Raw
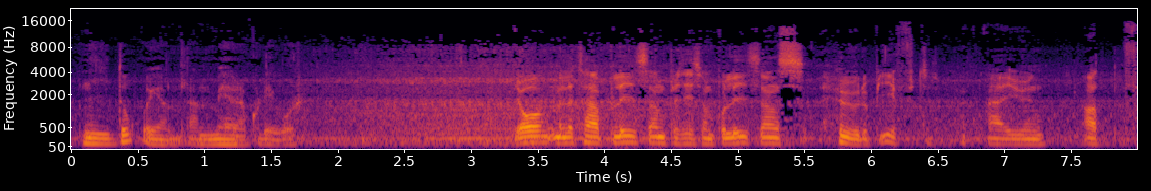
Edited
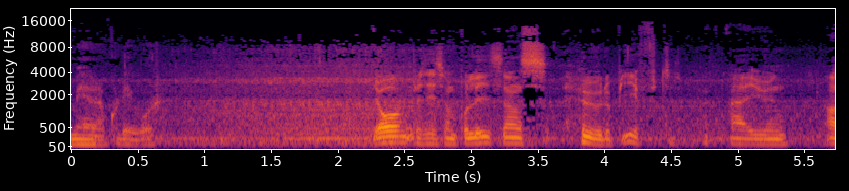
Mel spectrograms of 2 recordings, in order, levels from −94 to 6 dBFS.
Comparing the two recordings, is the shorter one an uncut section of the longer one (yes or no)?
no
